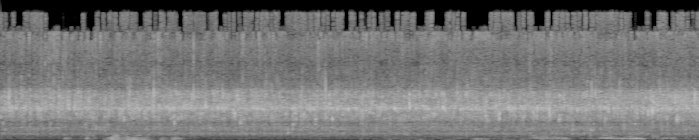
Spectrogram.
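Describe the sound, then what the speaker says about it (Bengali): Potato pieces with salt and turmeric fry in oil until reddened, producing a constant bright hiss with faint voices murmuring underneath. "মা ওদিকে আলুটাকে লাল লাল করে ভেজে নিচ্ছে"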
